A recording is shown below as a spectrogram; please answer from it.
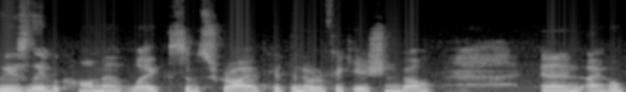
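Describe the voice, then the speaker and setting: Dry and close with no echo, this woman's high voice has a dark, mellow tone, monotone, flat intonation and very even loudness at a fairly quick pace. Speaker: tarot reader. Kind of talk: tarot reading monologue. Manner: earnest, encouraging.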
